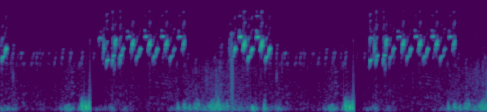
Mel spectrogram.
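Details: European goldfinch tetsetsa song rich in stimulating phrases: three runs of fast, high, metallic twittering with pauses between, plus low thuds and rustling.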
